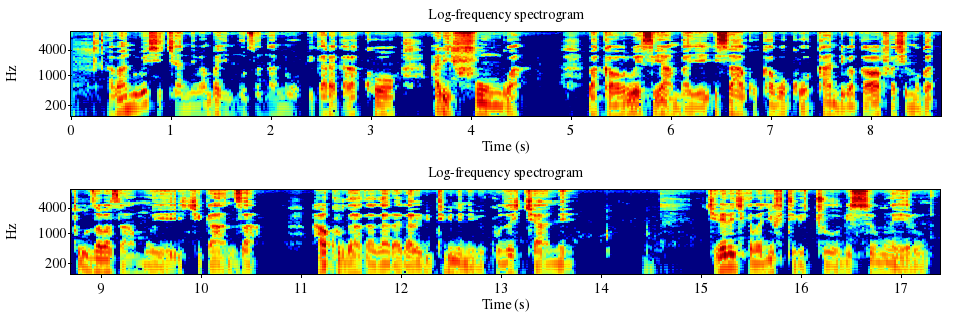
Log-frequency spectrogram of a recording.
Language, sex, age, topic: Kinyarwanda, male, 25-35, government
